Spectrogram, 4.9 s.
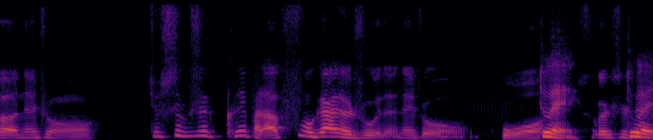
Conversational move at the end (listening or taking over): taking over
